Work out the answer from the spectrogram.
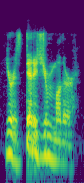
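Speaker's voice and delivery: dark, very menacing, threatening tone. Voicing a man staggering back to his feet, speaking to Amiko in a very menacing voice. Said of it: "He says this in a very menacing voice to Amiko".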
